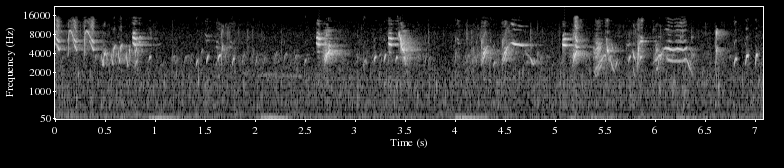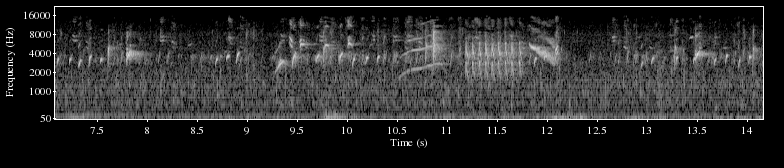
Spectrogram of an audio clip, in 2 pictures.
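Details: Goldfinches singing a long, busy series of short warbling notes and high chirps, with rapid trills and a harsh buzzy passage toward the end.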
